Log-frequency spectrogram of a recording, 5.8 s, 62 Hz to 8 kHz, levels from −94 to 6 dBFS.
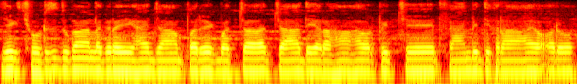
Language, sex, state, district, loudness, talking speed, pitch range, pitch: Hindi, male, Punjab, Kapurthala, -16 LUFS, 240 wpm, 125-130 Hz, 130 Hz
